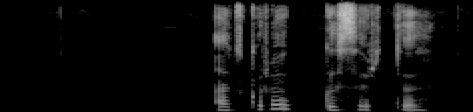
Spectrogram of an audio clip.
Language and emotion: Russian, sad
